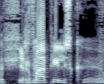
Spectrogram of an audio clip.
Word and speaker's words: Фермопильское: И на самом деле, ну, все помнят историю про термофилы, там когда... – Фермопильское ущелье. – Вот, по-сербски да. Это немножко по-другому произносится, простите, я только что прилетел.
